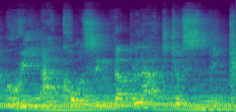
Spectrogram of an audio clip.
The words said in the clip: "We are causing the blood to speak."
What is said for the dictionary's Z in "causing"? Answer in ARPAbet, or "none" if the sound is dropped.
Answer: Z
